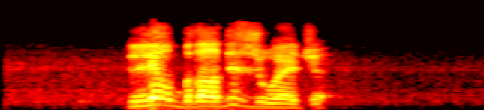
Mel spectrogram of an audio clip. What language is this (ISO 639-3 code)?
kab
